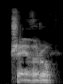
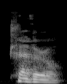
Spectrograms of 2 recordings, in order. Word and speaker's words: Trevorrow: Trevorrow. Trevorrow.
